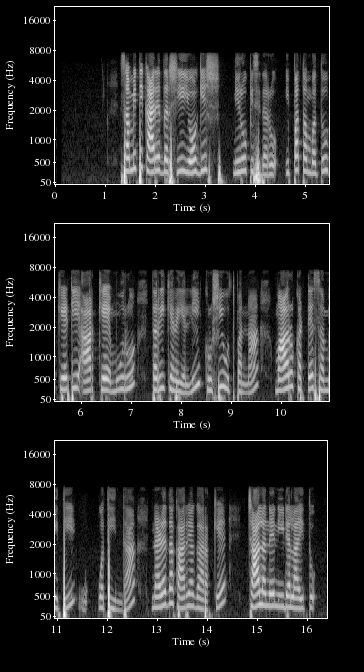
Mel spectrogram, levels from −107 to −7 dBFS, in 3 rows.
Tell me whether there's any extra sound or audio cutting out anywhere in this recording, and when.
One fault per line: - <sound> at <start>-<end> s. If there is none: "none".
none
